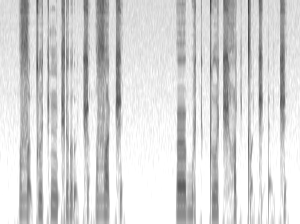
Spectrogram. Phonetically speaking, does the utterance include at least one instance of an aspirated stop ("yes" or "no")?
no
